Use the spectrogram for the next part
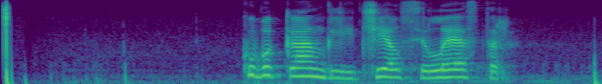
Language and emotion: Russian, neutral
